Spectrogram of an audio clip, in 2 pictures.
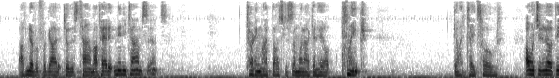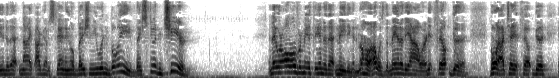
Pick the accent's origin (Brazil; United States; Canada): United States; Houston, Texas; born there; I was born in Houston, Texas, a certain date.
